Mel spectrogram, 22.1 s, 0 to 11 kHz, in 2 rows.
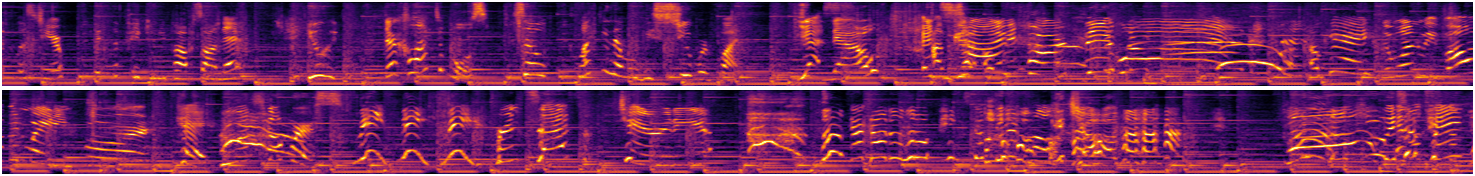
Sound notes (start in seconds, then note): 16.6 gasps; 18.2 laughing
